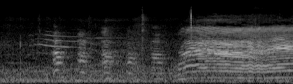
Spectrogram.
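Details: Hungry kittens, adopted Indian street cats, crying for their mother cat: faint short tonal calls, then one long, loud, sustained, harmonic-rich meowing cry that holds steady through the final second.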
